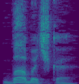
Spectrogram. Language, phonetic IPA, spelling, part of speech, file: Russian, [ˈbabət͡ɕkə], бабочка, noun, Ru-бабочка.ogg
- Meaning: 1. butterfly 2. bowtie 3. feisty, spirited woman 4. prostitute, hooker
